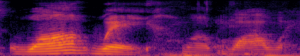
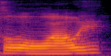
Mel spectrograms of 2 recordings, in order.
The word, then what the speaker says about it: Huawei: Craig says it's Huawei. So the H is silent. I think there's a little bit of pronunciation to the H, but it's almost silent. Huawei.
